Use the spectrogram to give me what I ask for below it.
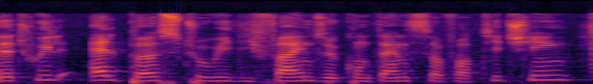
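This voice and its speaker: A fairly quick pace in a French accent. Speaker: professor. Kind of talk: conference talk.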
